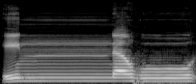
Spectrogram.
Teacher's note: नून मुशद्दद गुन्ना है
